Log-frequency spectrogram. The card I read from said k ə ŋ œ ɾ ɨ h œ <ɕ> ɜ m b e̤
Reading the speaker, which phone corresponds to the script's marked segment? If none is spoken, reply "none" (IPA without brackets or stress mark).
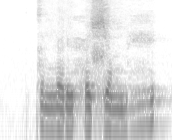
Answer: ɕ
